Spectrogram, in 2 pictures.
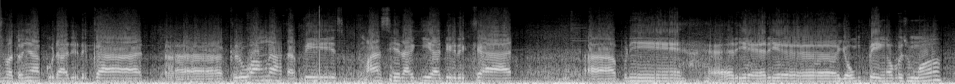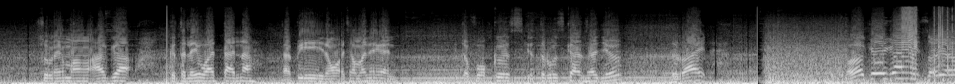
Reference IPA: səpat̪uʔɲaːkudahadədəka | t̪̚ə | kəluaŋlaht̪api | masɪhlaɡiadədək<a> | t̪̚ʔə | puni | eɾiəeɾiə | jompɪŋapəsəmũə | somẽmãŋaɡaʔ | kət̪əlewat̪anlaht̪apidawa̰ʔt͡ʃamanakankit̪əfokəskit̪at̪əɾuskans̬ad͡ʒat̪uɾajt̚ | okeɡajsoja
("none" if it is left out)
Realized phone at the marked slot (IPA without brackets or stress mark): a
